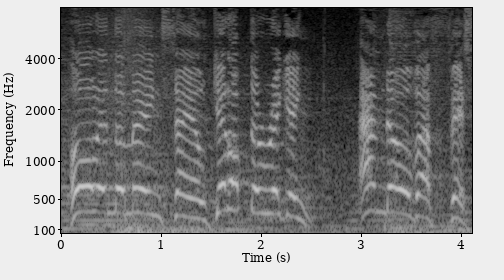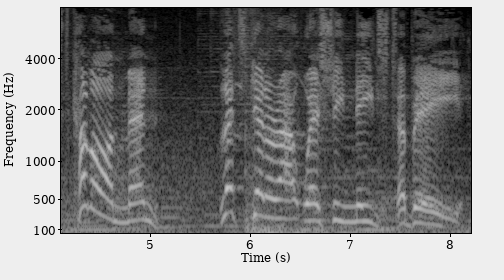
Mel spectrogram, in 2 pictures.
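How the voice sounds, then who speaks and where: An actor playing a jovial, salty middle-aged sea captain in a video game, with rollicking nautical talk. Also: male voice, very high voice, expressive, slow, over music, heavily acted. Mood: bellowing orders. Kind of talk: video game cutscene acting.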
